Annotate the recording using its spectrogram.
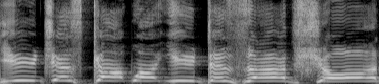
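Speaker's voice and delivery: mock very high, shrill, drawn-out yell. Retelling what a woman in the crowd yelled: imitating someone yelling. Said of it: "Someone just yelled".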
